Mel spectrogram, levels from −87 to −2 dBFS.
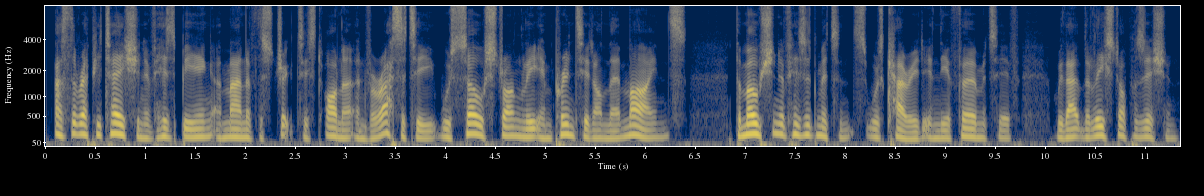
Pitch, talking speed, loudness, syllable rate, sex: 130 Hz, 185 wpm, -21 LUFS, 5.8 syllables/s, male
